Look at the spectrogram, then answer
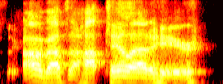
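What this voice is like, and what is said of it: Drunk babbling Southern accent. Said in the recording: “She's like babbling away in her drunk Southern accent.”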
